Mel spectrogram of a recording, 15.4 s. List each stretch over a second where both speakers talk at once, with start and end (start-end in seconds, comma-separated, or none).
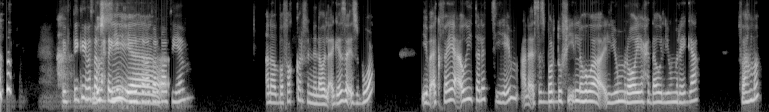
1.8-3.3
